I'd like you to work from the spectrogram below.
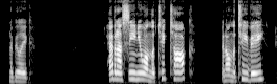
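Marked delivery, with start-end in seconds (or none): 2.1-5.2 put-on slow, raised, old Southern person drawl. Playing a parent meeting a child's famous girlfriend: old Southern person voice. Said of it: "I just became an old Southern person".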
